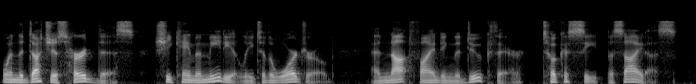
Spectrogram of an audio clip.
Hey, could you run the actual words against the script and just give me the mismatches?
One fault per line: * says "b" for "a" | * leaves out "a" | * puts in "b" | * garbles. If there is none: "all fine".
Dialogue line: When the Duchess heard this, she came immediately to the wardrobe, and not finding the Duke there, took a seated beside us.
* says "seat" for "seated"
